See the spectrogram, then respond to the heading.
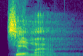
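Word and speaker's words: Chema (שמע): Yo quiero escuchar tu palabra a través de la palabra hebrea que, que se pronuncia Chema, que significa oír y hacer, que es igual.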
